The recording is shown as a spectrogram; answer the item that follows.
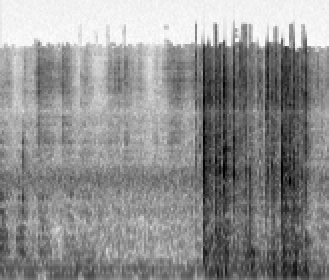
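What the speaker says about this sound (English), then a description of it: "I prefer to shuffle the other way" A deck of tarot cards being shuffled by hand: after a quiet stretch, a run of crisp, papery riffling bursts starts partway through and continues to the end, close and fairly loud.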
